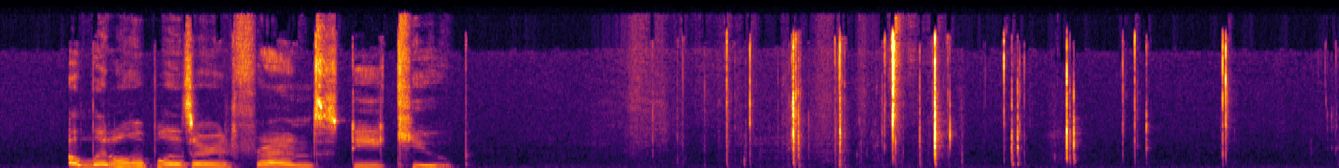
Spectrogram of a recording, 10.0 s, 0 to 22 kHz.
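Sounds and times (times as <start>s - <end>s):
toy box clicks and taps: 6.6s - 9.3s.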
